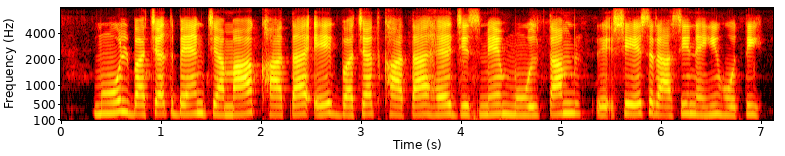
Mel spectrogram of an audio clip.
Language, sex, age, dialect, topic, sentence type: Hindi, female, 56-60, Garhwali, banking, statement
